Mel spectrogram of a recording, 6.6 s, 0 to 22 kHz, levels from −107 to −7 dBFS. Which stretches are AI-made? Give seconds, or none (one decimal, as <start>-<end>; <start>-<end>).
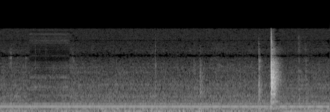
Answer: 0.6-1.4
